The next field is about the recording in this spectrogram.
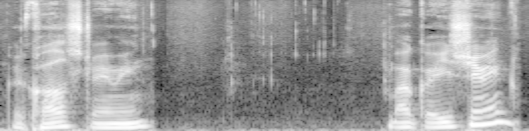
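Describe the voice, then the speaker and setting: A man's voice: mid-range voice, sing-song, brisk, darkish tone. A man hosting a gaming livestream, joking and laughing with friends and his chat. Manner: playful, joking, laughs often. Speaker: streamer, host.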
